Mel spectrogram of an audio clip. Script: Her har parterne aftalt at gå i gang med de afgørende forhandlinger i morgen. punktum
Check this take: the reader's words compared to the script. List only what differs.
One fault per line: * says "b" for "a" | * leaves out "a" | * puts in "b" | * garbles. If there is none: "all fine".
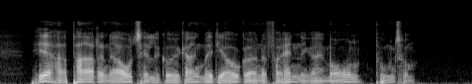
all fine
